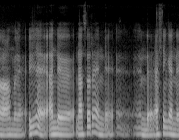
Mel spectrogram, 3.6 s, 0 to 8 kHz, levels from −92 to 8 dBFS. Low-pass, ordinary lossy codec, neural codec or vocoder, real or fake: 7.2 kHz; AAC, 48 kbps; none; real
